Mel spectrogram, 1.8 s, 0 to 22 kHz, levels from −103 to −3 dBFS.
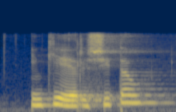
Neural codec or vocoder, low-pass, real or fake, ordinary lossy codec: none; 7.2 kHz; real; none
